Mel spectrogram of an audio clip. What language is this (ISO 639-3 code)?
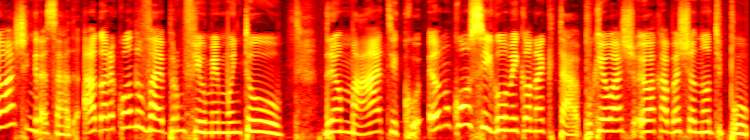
por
